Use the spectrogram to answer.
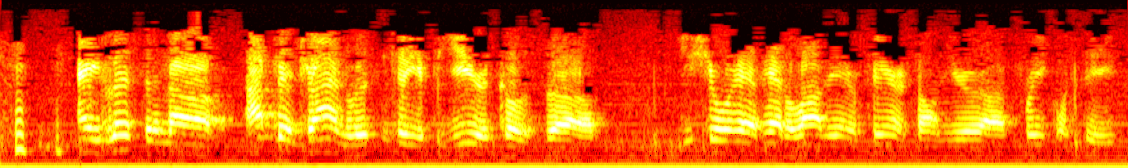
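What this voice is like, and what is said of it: Southern American accent. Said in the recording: “I love that Virginia, what do we call it? ... Southern accent. ... Southern accent. It's lovely.”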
